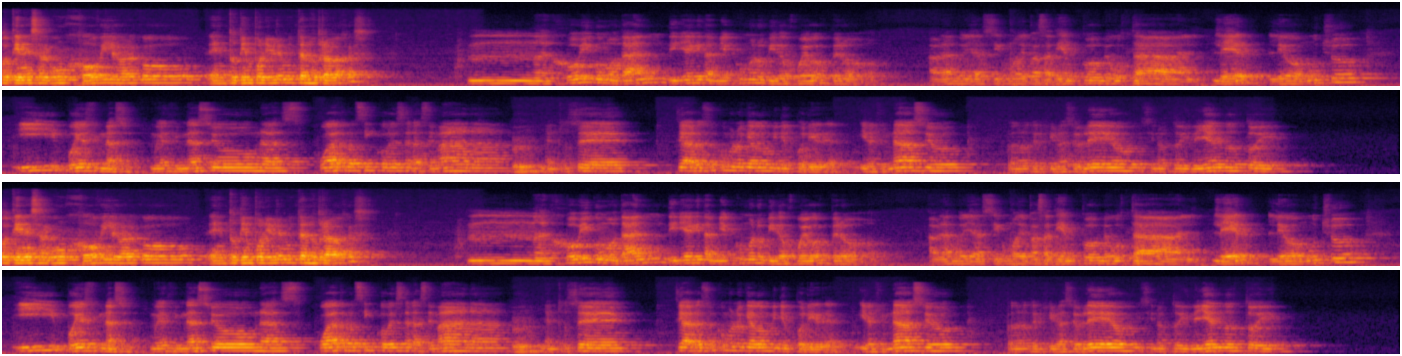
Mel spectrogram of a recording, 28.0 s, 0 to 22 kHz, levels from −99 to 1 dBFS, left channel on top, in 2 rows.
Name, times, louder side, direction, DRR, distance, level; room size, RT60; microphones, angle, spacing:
voice 1, 0.0-3.6 19.1-19.4, right 1 dB, 10° left, -1 dB, 0.4 m, -19 dB
voice 2, 4.7-8.6 9.3-13.5 14.1-19.0 19.4-20.2 20.7-23.5 24.0-26.7, right 2 dB, 60° right, -1 dB, 0.9 m, -24 dB
3.7 x 2.7 x 3.0 m, 0.88 s
head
